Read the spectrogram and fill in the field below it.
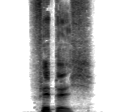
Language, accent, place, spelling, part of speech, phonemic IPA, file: German, Germany, Berlin, Fittich, noun, /ˈfɪtɪç/, De-Fittich.ogg
- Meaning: 1. wing, pinion 2. assistance, patronage, protection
